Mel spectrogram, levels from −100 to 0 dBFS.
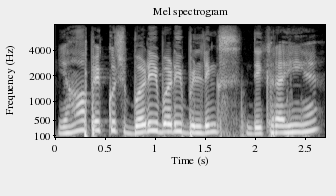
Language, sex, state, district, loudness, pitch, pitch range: Hindi, male, Jharkhand, Ranchi, -13 LUFS, 185 Hz, 175-215 Hz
